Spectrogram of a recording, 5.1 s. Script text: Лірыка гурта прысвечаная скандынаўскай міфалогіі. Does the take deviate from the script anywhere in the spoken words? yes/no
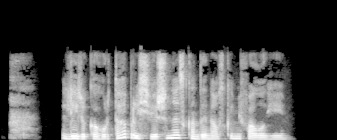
no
